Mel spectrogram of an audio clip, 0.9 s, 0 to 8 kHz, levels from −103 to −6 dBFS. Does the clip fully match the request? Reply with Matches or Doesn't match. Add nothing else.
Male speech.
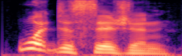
Matches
